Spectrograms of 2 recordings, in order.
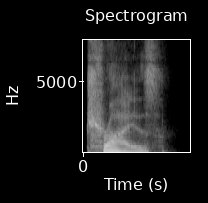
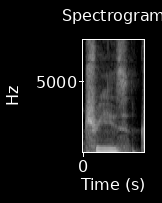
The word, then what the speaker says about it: tries: And also related to trees, but not exactly the same, is what we call tries. And that's spelled T-R-I-E-S, so not trees, tries.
